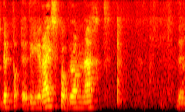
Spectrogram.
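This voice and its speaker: At a very slow pace, a man talks with a fairly high pitch. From Slovakia (Bratislava), then Hungary. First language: German. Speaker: Holocaust survivor speaker. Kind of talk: testimony. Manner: formal.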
